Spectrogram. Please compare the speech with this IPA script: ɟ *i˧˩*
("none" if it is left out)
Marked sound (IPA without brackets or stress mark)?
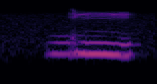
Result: i˧˩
